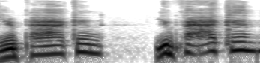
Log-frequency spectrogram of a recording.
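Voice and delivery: mock high-pitched shout. Retelling what a friend shouted: imitating a shout. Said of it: "he was shouting at".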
